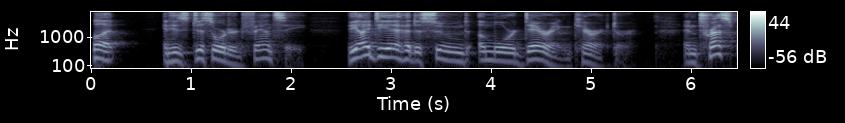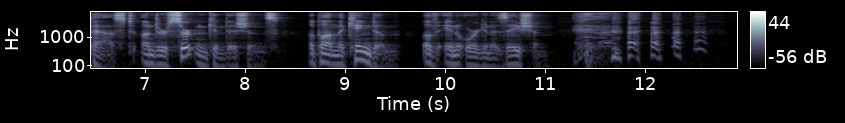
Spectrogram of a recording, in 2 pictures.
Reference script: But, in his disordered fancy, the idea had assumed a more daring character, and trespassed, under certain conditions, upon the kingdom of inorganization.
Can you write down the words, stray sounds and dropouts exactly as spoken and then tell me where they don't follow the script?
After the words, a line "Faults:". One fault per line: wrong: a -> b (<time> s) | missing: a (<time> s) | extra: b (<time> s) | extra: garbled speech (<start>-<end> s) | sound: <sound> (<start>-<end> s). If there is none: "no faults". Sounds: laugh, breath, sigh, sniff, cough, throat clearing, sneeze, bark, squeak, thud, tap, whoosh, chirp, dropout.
But, in his disordered fancy, the idea had assumed a more daring character, and trespassed, under certain conditions, upon the kingdom of inorganization.
Faults:
sound: laugh (11.3-12.7 s)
